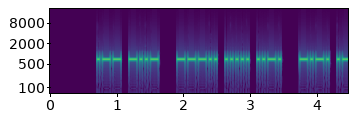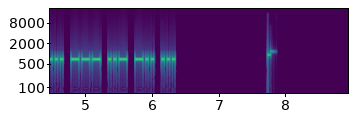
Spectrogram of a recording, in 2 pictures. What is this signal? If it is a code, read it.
Morse code, heard as a keyed tone, about 30 wpm, 700 Hz. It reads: WX 85F CLOUDS
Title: Practice QSO - Exchange 2 - Info - 30wpm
